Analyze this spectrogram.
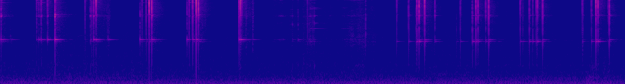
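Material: Ceramic.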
